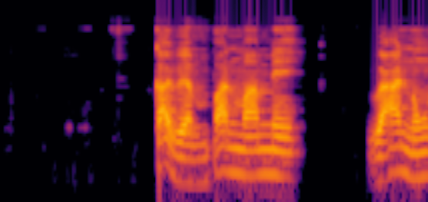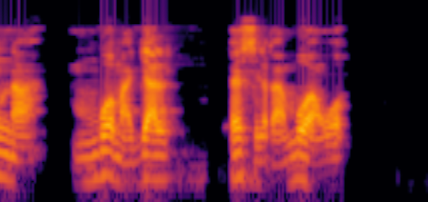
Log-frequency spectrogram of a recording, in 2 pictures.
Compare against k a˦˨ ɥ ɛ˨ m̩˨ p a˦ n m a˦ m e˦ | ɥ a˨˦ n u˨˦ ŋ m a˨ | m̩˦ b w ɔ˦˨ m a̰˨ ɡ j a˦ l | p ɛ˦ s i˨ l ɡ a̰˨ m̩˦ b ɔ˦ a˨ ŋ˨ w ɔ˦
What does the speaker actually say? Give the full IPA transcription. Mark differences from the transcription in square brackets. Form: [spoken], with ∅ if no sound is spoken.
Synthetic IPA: k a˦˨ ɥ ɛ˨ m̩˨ p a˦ n m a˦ m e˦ | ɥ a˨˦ n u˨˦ ŋ [n] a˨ | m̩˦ b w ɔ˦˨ m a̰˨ ɡ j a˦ l | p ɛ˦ s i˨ l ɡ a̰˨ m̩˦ b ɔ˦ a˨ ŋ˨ w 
